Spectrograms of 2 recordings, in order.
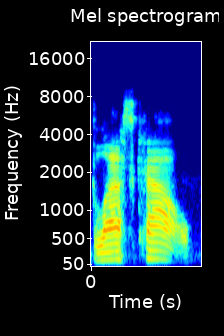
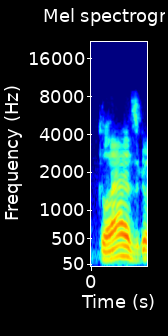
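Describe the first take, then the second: First: The middle consonant is an s sound. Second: The middle consonant is a z sound. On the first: This is how most Americans say it. The speaker calls it wrong. "Most Americans say Glasgow" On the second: This is how locals say it. The speaker calls it right. "get it with Z with a Glasgow"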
